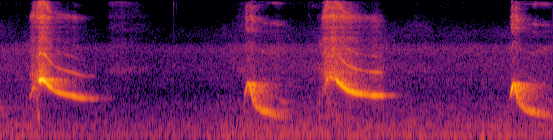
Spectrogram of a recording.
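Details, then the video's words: African grey parrot kept as a pet, producing newly learned sounds: four clear descending whistles, each sliding smoothly from high to low, spaced about two to three seconds apart in a quiet room. "the African Grey started making some new sounds!"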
